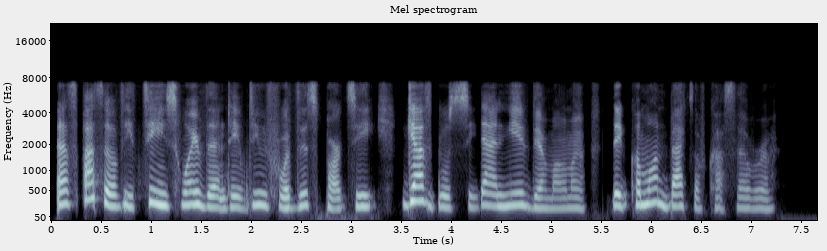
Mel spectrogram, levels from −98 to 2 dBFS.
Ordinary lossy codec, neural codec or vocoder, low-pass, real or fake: none; codec, 16 kHz in and 24 kHz out, 0.4 kbps, LongCat-Audio-Codec, four codebook decoder; 7.2 kHz; fake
